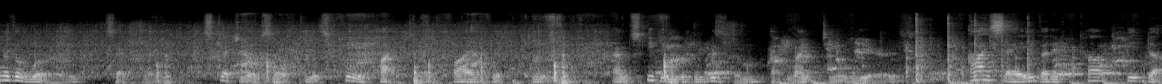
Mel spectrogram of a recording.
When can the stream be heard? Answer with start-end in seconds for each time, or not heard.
0.0-6.1.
